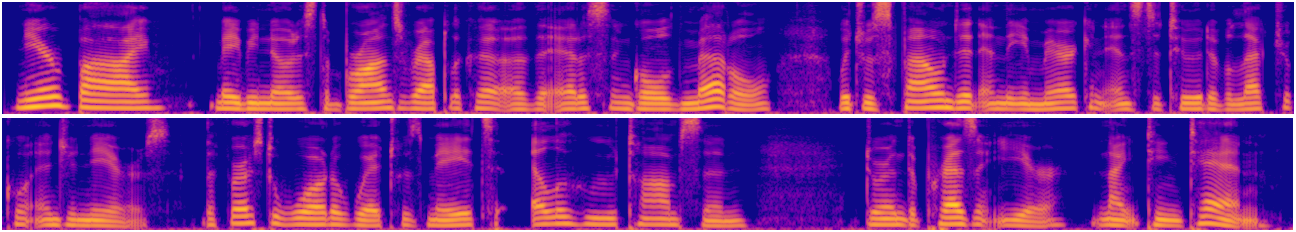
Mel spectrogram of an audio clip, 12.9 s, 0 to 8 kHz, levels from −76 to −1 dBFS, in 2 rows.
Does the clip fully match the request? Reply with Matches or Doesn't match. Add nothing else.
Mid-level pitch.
Matches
